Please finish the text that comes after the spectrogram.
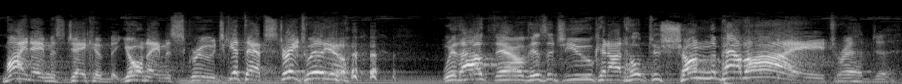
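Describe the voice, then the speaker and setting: A tormented ghost of a dead miser in a live radio play, wails and declaims in a high, gravelly voice. The delivery is mournful and theatrical, with a sharp edge. It rings in a long hall reverb with music behind. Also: male voice, sing-song, takes it slowly, heavily acted. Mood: solemn warning. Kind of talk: live radio drama acting.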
